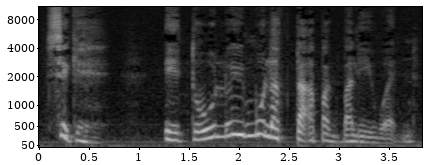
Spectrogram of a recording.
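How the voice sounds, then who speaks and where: An actress as an older Ilocano auntie in a radio drama, eager for grandchildren. Her voice is husky and swings widely in pitch, and she takes her time. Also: big pitch swings, slow, a little mellow, heavily acted. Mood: serious, businesslike. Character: older well-off matchmaking aunt eager for grandchildren.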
